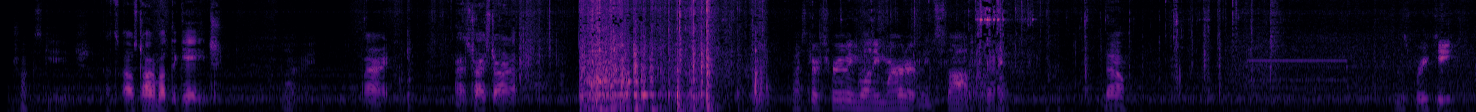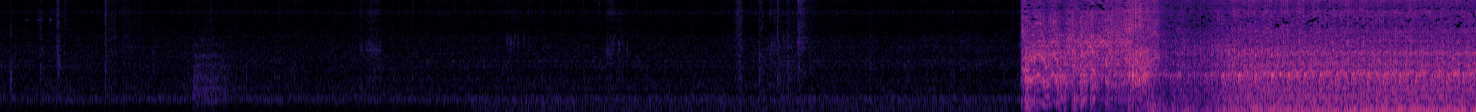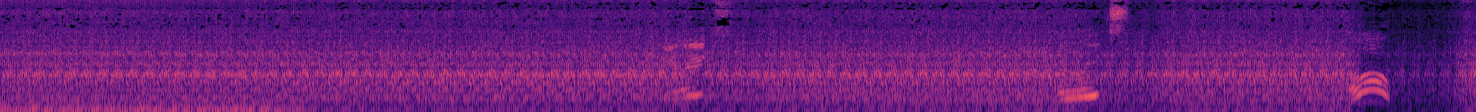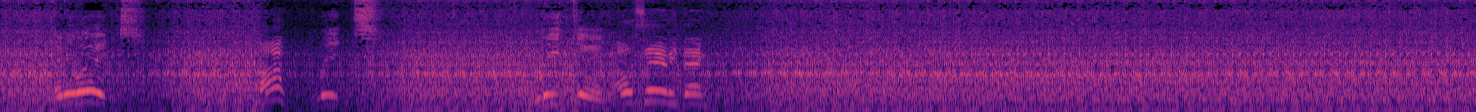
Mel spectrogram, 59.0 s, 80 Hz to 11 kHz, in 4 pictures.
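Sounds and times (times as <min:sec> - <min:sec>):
diesel engine cranking and idling: 0:24.2 - 0:59.0.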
